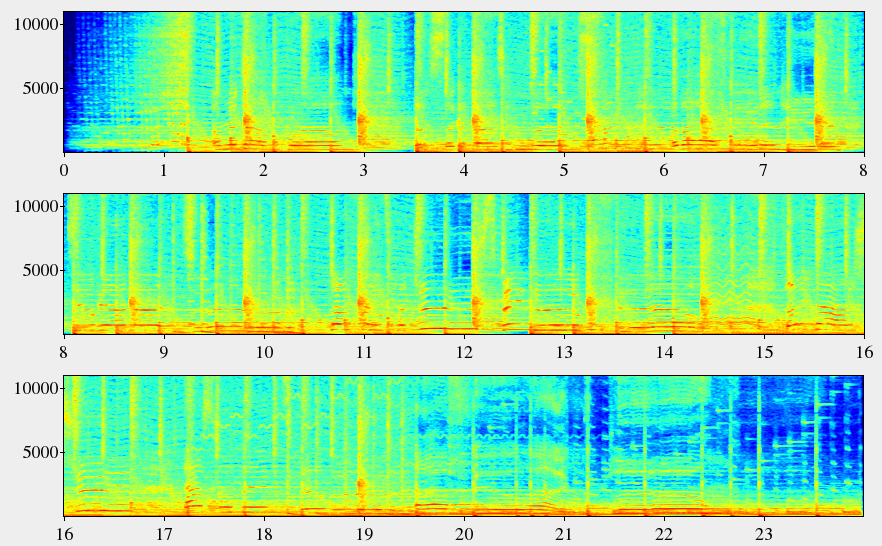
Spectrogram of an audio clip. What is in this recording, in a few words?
POP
